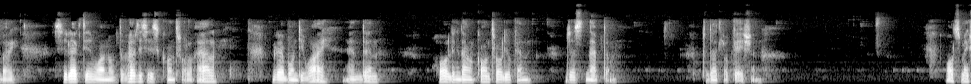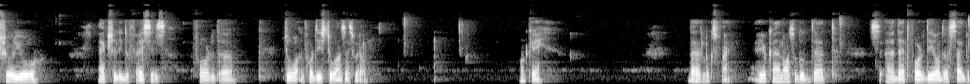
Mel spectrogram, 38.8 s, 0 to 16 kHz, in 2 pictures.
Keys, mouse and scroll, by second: 3.2 ctrl+l, 5.6 g, 10.7 ctrl+click, 11.2-11.8 scroll down 2, 11.8 right click, 13.4 ctrl+l, 14.6 g, 17.1 ctrl+click, 17.6 middle click, 19.7 f, 20.6 right click, 21.7 ctrl+l, 23.1 f, 26.3 z, 27.1 a, 27.6 middle click, 36.3 middle click.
